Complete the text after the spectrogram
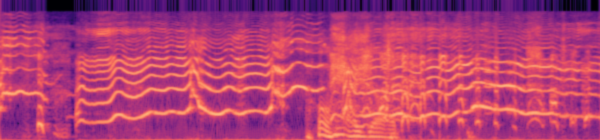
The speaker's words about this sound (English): It's not every day you get the singing dog, Alfie, in studio.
